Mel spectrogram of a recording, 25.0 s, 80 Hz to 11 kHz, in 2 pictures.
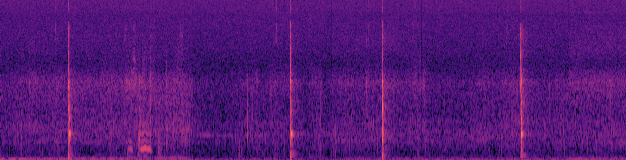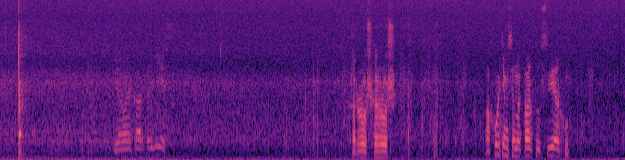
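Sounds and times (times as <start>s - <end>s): throwing knife striking wood: 1.3s - 1.6s, 5.8s - 6.1s, 7.6s - 7.9s, 10.4s - 10.7s, 12.8s - 13.1s.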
